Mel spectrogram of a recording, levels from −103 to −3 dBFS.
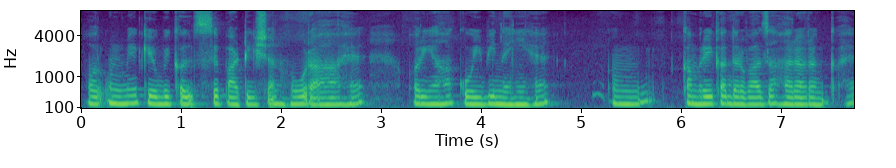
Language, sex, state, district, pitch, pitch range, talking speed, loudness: Hindi, female, Bihar, Saran, 170 Hz, 160-180 Hz, 170 wpm, -30 LUFS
